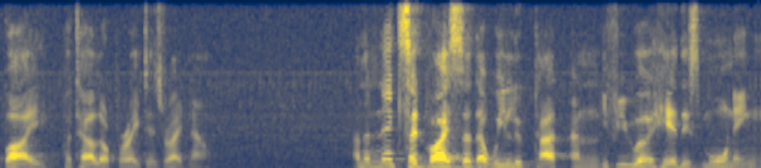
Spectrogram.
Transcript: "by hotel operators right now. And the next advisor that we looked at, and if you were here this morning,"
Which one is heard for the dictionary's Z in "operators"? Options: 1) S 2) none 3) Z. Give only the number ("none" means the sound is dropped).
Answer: 3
